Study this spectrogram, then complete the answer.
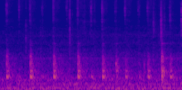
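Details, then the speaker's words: Truck wheel with a brake S-cam rocked by hand during wheel seal work: light, sharp metal knocks about four a second from slight S-cam shaft play; the S-cam will be replaced along with the wheel seal. "you can hear that knocking it's not crazy I mean I could get get away with it but I'm going to have to pull the wheel seal to get to the SC cam"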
